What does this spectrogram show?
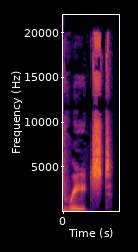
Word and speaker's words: reached: Compare closed and reached. Closed ends with voiced z, so use d. Reached ends with voiceless ch, so use t.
